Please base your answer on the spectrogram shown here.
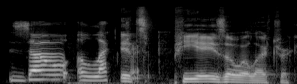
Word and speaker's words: piezoelectric: spot explains it has a chip controlled p.o.z piezoelectric is how you say it so a piezoelectric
